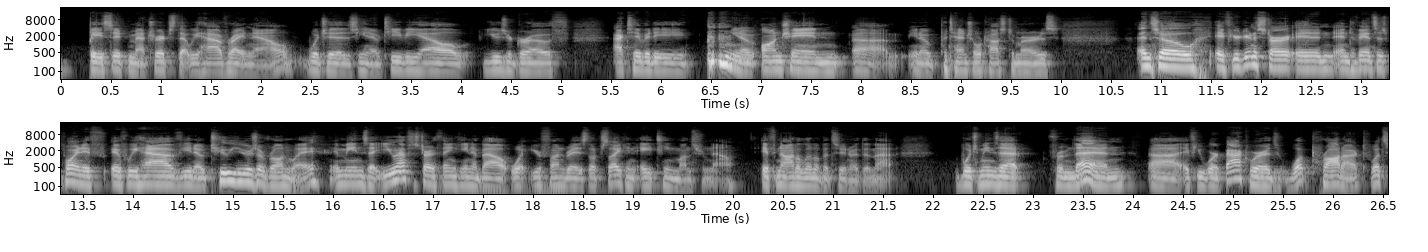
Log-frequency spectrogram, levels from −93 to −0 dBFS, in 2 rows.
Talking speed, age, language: 190 wpm, 20-39, English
